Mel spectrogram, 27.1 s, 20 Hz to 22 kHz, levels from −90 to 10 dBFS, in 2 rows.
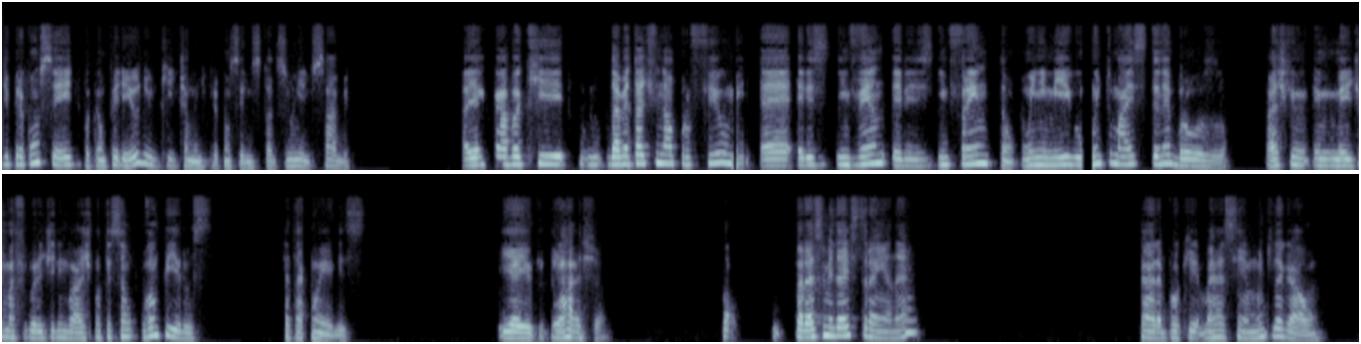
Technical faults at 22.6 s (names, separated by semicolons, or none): none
